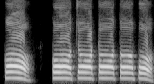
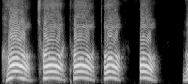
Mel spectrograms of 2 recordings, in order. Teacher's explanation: অল্প প্রাণগুলো কি বাতাস কম আর মহাপ্রাণগুলা বাতাস বেশি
